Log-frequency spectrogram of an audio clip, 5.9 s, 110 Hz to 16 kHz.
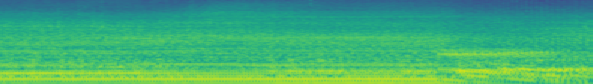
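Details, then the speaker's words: Older Tecumseh 4,000 W generator, governor lowered to 60.8 Hz, under a 1,500 W load: steady, even drone holding pitch as the load comes on, with only a slight settle and no struggle; normal governed running under load. "But if I could put a pretty significant load on it, I mean it's almost half and it doesn't even bother to fall or struggle one bit, then I'm feeling pretty confident in that."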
